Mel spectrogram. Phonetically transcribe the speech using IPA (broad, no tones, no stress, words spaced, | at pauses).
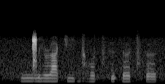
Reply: ŋ͡ǁiɹakiɡʱo t͡sʼɨʔɾɵt͡sʼɵ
